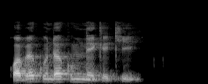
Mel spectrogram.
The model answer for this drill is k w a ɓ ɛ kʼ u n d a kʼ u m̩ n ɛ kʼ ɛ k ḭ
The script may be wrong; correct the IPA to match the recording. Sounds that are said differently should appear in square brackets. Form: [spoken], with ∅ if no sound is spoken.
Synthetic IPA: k w a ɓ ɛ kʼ u n d a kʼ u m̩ n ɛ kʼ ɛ k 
